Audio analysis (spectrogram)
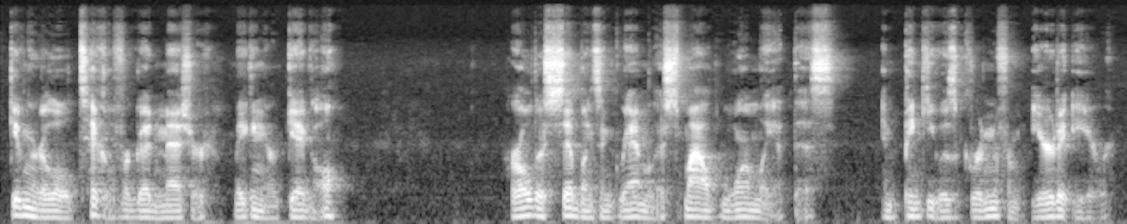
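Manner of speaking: usual speaking voice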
